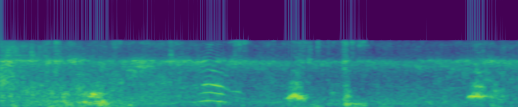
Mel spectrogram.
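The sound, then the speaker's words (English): A dog barks in short, separate bursts, about four or five sharp yaps spread irregularly over a few seconds, against a noisy, muffled background with a faint murmur of voices. “Oh, hush, you're starting to be barking.”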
